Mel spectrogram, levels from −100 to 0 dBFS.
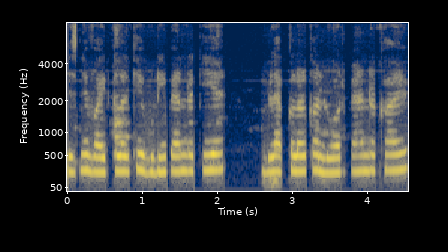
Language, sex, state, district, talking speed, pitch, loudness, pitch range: Hindi, female, Delhi, New Delhi, 200 wpm, 245 Hz, -15 LUFS, 240-260 Hz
